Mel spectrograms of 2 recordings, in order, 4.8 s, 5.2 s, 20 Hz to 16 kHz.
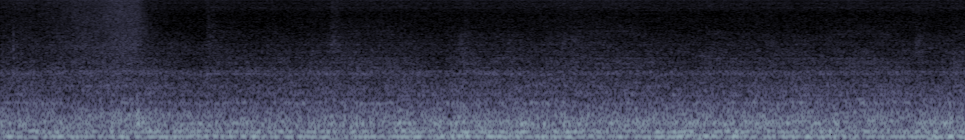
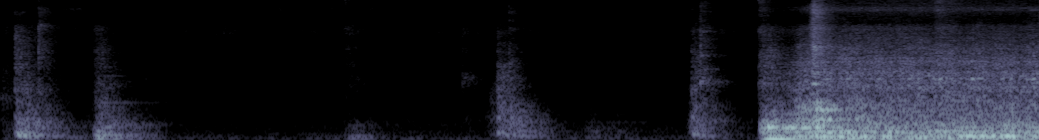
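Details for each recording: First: Samsung dryer after replacing flat-spotted drum support rollers and shafts (DC97-16782A) that caused loud thumping: drum turns with a steady, even low rumble, no thumping; new rollers may run slightly louder until their shaft coating wears in. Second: Samsung dryer starts up into a loud, heavy rumble with an uneven thump; cause is flat spots on the drum support rollers, fixed by replacing roller and shaft together (part DC97-16782A).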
